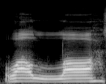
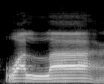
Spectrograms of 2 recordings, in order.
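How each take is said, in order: First: The L sound is thick and heavy. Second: The L sound is thin and light. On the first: The speaker calls it right. "dibaca tebal" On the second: The speaker calls it wrong. "Jangan dibaca tipis"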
